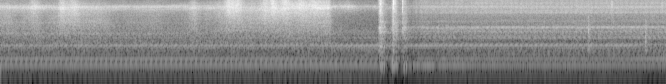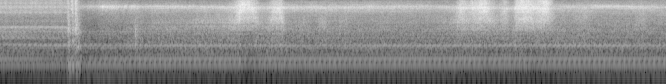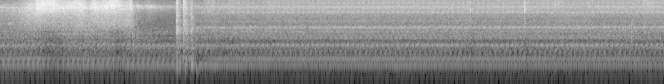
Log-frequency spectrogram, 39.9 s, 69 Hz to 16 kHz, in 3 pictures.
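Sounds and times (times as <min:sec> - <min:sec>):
short bursts of high hiss: 0:00.5 - 0:02.3, 0:17.1 - 0:20.1, 0:22.3 - 0:25.1, 0:26.0 - 0:29.5
small electric motor humming: 0:08.2 - 0:29.8, 0:30.7 - 0:39.9.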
